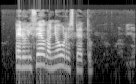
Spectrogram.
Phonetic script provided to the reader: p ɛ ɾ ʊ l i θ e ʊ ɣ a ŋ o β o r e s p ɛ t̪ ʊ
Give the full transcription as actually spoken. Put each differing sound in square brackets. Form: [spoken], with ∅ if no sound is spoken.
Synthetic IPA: p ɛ ɾ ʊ l i θ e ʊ ɣ a [ɲ] o [w] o r e s p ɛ t̪ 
